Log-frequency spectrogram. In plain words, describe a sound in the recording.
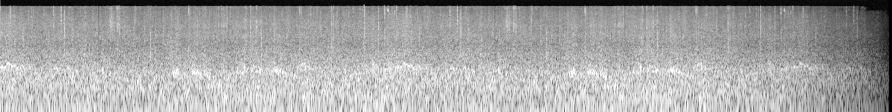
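Wind rushes steadily past a flying balloon, then fades away.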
